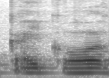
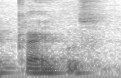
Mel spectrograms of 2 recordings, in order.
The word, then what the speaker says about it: Caicos: britânicas de truques e caicos né ou caicó consigo chamar mas é o nome certo seria pronuncia caicos a as ilhas virgens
